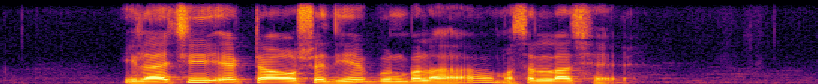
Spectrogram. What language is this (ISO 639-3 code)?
mai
